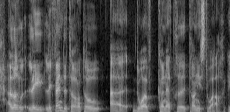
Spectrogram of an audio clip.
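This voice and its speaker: A man's medium-pitched voice moves along at a very slow pace. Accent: English. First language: English (speaking French). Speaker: sports TV host. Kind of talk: interview. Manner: halting, many hesitations.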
